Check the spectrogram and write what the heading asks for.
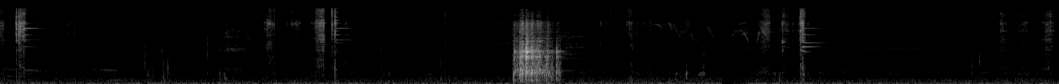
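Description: Moringa drumstick pods being chopped against an upright foot-held cutting blade, giving short crisp snaps and light clinks of the blade, some with a brief metallic ring. About halfway through comes a louder clatter, the cut pieces landing on a steel plate.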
